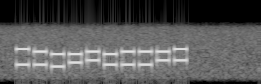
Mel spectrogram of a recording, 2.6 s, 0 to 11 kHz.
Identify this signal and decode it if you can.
DTMF, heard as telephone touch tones, dialled by machine, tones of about 130 ms. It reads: 651704550#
